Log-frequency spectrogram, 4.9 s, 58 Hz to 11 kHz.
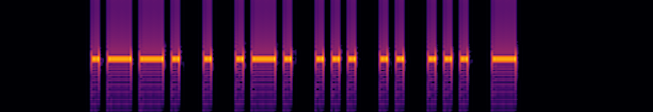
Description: Morse code, heard as a keyed tone, about 20 wpm, 700 Hz. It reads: PERSIST
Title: 7 Letter Words - First 3 Letters Given - 20wpm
